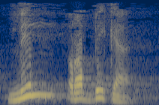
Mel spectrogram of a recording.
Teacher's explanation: ندخل النون في الراء، بمعنى أننا نبدل هذه النون إلى راء ثم ندخلها الراء في الراء · Term: إدغاما كاملا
